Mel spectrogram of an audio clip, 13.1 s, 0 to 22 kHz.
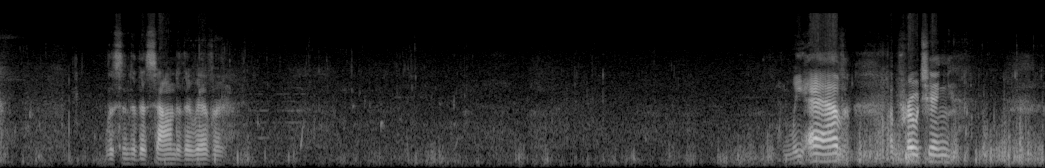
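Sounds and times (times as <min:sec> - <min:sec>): water lapping against rocks: 0:00.0 - 0:13.0
small splashes: 0:02.8 - 0:06.0.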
